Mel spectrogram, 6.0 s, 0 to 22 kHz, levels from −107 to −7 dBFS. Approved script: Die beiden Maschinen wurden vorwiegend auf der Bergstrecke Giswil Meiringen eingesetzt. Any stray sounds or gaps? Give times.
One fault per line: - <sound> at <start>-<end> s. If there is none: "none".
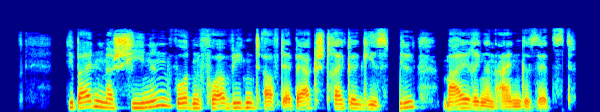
- dropout at 3.9-4.0 s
